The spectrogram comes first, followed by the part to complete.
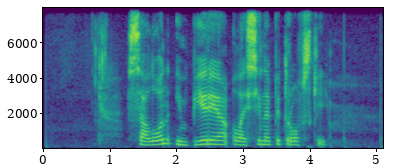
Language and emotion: Russian, neutral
